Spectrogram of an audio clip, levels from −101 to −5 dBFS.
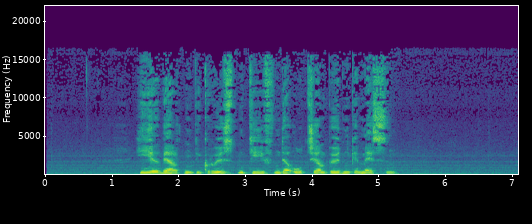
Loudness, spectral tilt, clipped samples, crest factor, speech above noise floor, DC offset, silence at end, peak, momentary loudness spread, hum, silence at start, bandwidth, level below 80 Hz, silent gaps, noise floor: -19 LUFS; -5 dB/octave; under 0.1%; 18 dB; 32 dB; under 0.1%; 1.45 s; -2 dBFS; 8 LU; none; 1.05 s; 16.5 kHz; -48 dBFS; none; -50 dBFS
